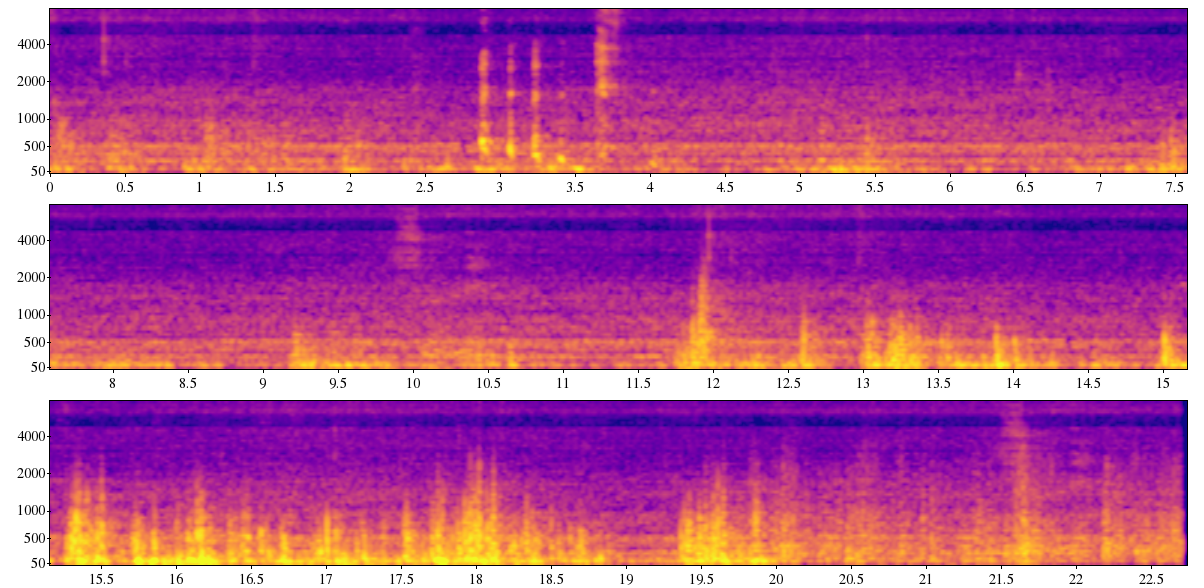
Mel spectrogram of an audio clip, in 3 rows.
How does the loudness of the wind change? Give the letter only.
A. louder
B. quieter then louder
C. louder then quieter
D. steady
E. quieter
A.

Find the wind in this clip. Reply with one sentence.
The wind can be heard from 0.0 to 22.6 s.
